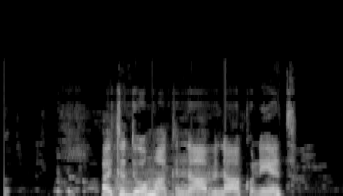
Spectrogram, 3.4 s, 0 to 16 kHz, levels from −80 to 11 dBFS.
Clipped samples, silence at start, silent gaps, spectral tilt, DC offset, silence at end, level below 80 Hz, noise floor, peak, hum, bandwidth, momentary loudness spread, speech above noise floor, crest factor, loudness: under 0.1%; 0.05 s; none; -4.5 dB/octave; under 0.1%; 0.5 s; -64 dBFS; -46 dBFS; 0 dBFS; none; 9 kHz; 22 LU; 33 dB; 14 dB; -13 LUFS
